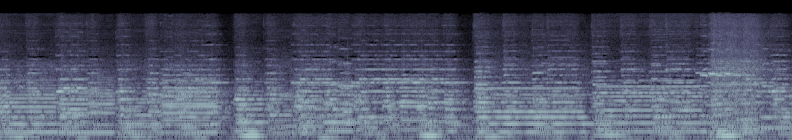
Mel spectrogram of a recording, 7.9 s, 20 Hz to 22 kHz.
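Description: An 89-key Marenghi fair organ playing a lively tune: pipe melody over bass notes pulsing on the beat, with a short burst of percussion near the end.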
